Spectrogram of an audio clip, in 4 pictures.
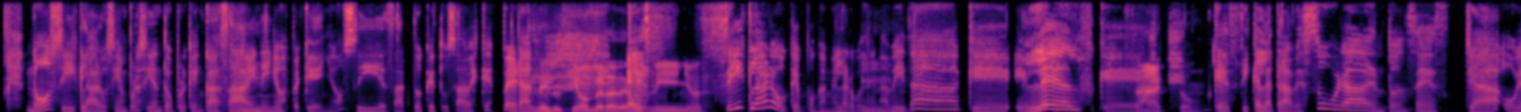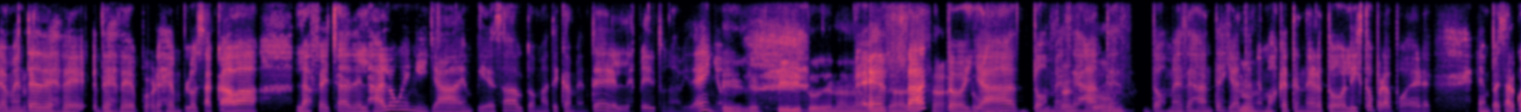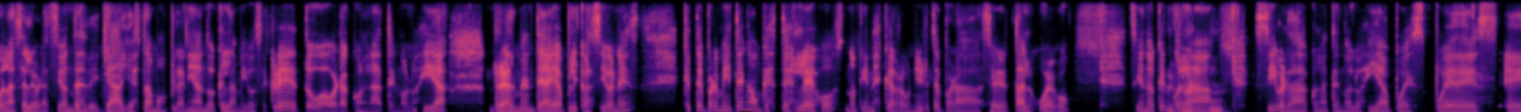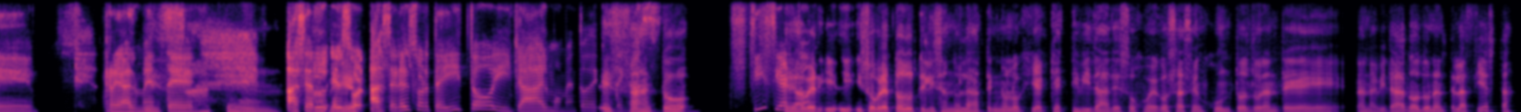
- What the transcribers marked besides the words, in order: chuckle; other noise
- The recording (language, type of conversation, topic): Spanish, podcast, ¿Cómo celebran las fiestas en tu familia?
